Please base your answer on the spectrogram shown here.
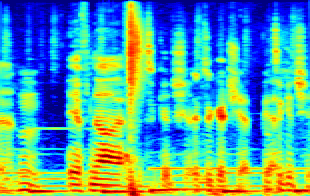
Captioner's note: punch thuds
